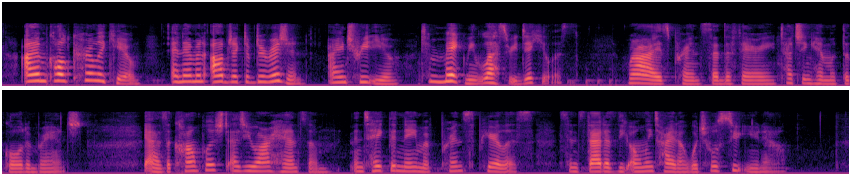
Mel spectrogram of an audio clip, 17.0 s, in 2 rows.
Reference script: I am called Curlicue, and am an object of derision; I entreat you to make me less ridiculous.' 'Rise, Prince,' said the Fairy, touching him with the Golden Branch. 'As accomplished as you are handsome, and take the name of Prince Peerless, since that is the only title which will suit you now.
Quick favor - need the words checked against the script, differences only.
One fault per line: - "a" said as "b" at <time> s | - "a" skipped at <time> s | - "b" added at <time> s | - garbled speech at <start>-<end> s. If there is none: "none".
none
